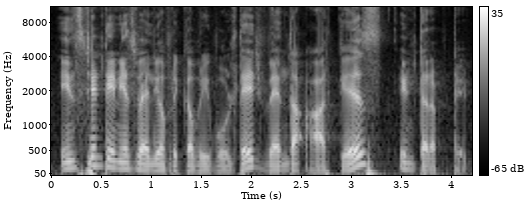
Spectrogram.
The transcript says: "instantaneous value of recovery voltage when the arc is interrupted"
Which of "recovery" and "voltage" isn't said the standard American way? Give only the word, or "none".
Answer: none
